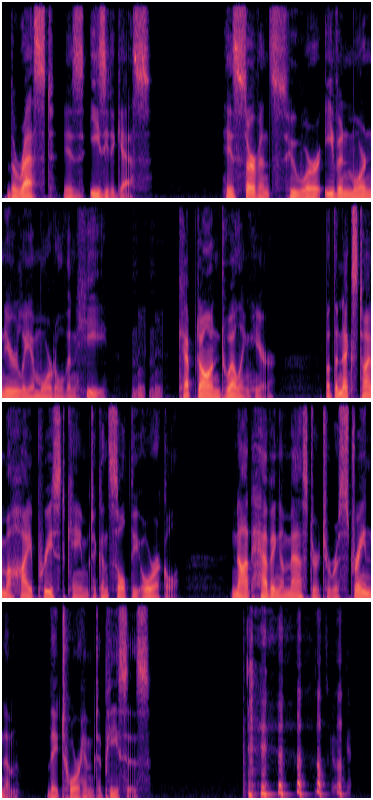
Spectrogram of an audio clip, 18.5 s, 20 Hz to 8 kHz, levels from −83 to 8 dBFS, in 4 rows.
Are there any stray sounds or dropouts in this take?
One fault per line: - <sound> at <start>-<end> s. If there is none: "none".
- laugh at 6.2-6.6 s
- laugh at 16.8-18.2 s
